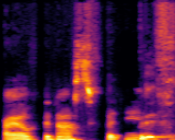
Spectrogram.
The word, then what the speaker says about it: bisphosphonate: was on one of these I can't even pronounce the word, bisphosphonates.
